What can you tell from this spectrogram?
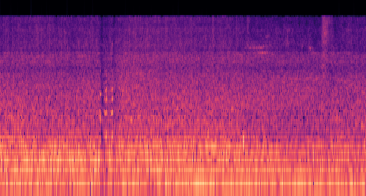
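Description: Automatic car wash gantry running, its large rotary brushes spinning with a steady mechanical noise.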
